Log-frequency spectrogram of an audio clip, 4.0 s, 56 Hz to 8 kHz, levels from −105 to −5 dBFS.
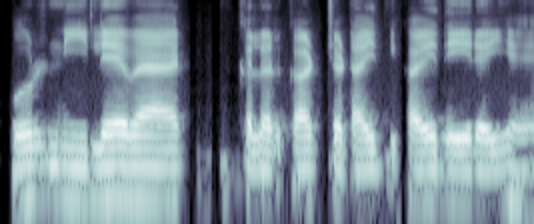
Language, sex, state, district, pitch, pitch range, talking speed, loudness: Hindi, male, Uttar Pradesh, Saharanpur, 100 Hz, 95-100 Hz, 150 wpm, -18 LUFS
